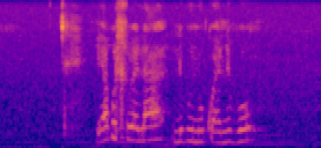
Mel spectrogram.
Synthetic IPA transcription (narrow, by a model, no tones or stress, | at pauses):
jabʊɬwɛlalɪbʊnʊkʼwanɪbo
